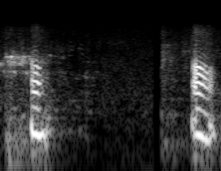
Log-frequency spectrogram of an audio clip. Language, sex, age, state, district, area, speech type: Assamese, female, 30-45, Assam, Dibrugarh, urban, conversation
